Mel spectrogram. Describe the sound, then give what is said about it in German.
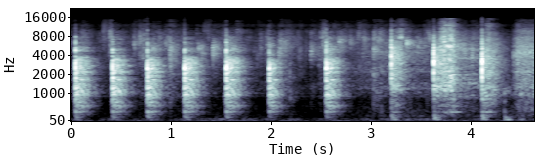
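A kitchen knife slices button mushrooms thinly on a board, giving many crisp, evenly spaced cuts in a steady rhythm, each a short sharp tap with a soft tail, and no voices. “Du siehst, wenn du es schön gleichmäßig dünn schneidest, kriegst du auch so vier großen Champignons so einen richtig großen Haufen hin.”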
